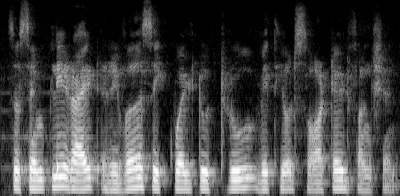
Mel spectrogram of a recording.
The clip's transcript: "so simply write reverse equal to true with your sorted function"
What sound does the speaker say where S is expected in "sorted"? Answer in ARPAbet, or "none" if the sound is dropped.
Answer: S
